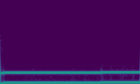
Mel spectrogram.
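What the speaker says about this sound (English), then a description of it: "So it's almost like a sine wave modulating a sine wave." A Synthstrom Deluge synthesizer producing ring modulation, one sine wave modulating another, heard as a steady pure electronic tone with a low pulsing undertone that shifts pitch partway through.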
